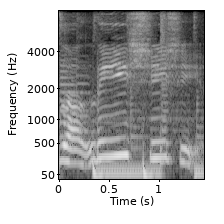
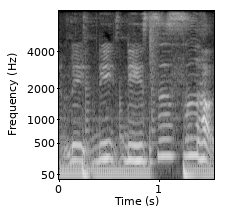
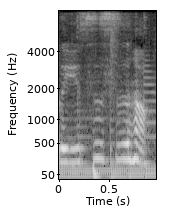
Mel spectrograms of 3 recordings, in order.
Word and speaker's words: Li Shishi: This is Li Shishi, Li Sisi. In Chinese pronunciation is called Li Sisi.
